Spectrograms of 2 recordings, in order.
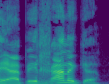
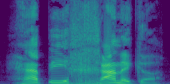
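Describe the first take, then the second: First: "Hanukkah" with a guttural ch scraped in the throat; real ches. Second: "Hanukkah" with a throaty, rasping ch, like a Hebrew ches; the woman's "Hanukkah" starting from the back of the throat; real ches. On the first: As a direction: repeat her "Hanukkah" with that throaty Hebrew ch. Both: Retold or imitated. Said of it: "with a real ches".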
